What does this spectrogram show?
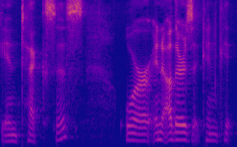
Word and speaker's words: Texas: the state name Texas, we have first syllable stress. So the tex syllable is long and the sis syllable is short and unstressed. Letter E says vowel eh in Texas, and in Texas, the X says the k and s sounds.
